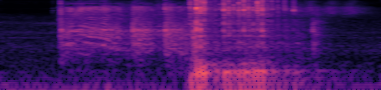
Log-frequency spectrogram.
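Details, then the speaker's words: Crashed Craigslist Honda CBR liter sportbike, broken key switch, started by jumping two wires; starter whirs, engine catches for half a second with a rough burst then dies, won't stay running. "It almost run, brother. Dude, put her on the chip. It won't stay running."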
